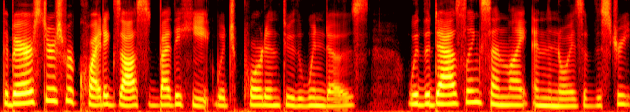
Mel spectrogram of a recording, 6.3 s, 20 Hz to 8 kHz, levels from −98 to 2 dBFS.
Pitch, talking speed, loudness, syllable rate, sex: 220 Hz, 230 wpm, -20 LUFS, 6.0 syllables/s, female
